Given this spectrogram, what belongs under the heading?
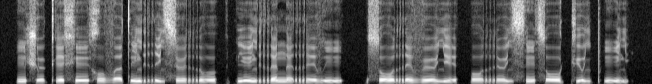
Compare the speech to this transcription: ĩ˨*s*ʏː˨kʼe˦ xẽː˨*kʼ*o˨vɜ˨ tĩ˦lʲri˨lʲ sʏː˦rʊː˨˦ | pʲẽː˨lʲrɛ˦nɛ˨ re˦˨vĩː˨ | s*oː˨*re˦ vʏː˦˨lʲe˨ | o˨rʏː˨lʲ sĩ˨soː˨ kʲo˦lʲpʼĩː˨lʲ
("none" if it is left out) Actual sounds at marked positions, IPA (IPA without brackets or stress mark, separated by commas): ʃ, x, oː˦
